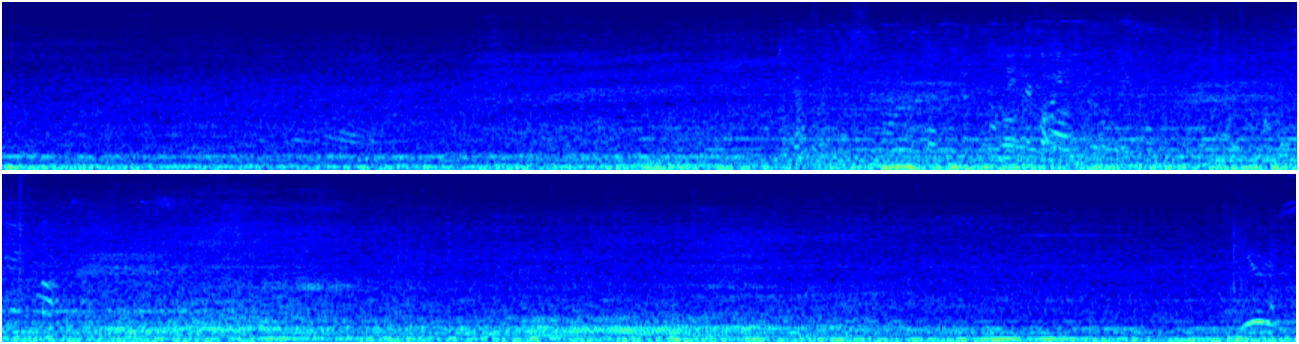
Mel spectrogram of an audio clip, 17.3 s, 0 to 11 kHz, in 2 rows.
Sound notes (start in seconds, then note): 5.1 pedestrians chanting; 12.6 motorcycle roaring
